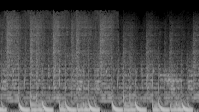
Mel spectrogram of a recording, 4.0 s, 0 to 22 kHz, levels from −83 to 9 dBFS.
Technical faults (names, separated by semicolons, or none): de-emphasis applied wrongly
